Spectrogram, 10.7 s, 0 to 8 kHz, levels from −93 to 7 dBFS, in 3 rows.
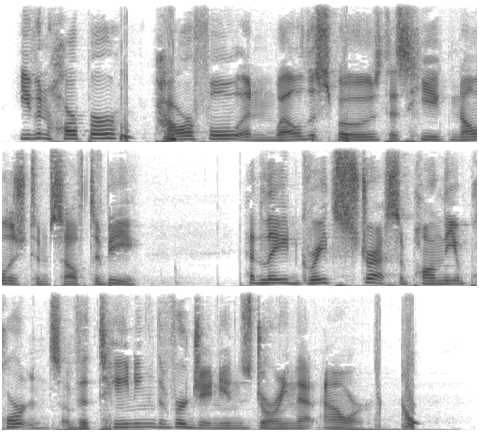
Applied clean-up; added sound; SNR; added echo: none; Packing tape, duct tape; 11 dB; none.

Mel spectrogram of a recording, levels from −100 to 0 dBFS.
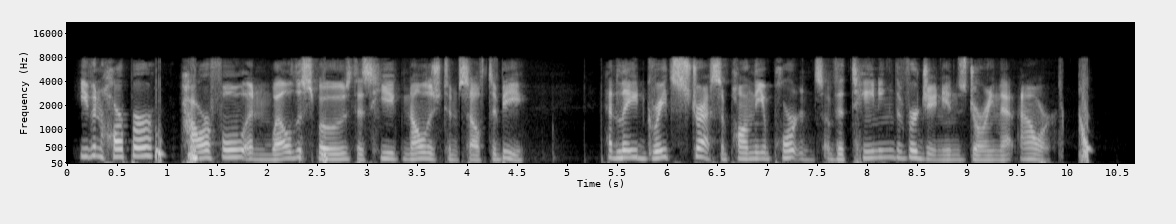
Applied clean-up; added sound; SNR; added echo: neural mask model RNNoise.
